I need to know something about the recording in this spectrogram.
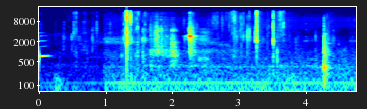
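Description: Plastic bottles crackle and click as they are opened.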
